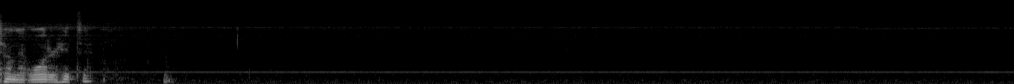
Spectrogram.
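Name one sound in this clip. Water swirls gently in a plastic pan.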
